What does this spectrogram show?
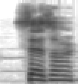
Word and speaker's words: Cezar: Cezar, Capacle, welcome, and thank you so much for coming on.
